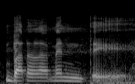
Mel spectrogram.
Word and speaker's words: Badalamenti: Badalamenti.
